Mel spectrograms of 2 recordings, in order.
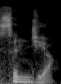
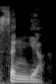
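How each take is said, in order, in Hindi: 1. बीच का व्यंजन 'ज' की ध्वनि है। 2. बीच का व्यंजन 'ग' की ध्वनि है। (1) "वो संज्ञा होता है" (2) "वो संज्ञा शब्द नहीं होता"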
